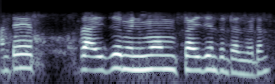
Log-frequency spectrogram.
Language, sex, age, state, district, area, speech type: Telugu, female, 18-30, Telangana, Ranga Reddy, urban, conversation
